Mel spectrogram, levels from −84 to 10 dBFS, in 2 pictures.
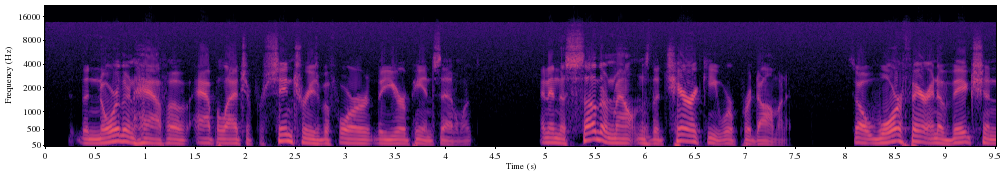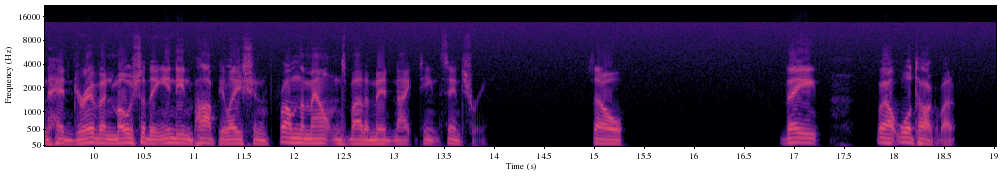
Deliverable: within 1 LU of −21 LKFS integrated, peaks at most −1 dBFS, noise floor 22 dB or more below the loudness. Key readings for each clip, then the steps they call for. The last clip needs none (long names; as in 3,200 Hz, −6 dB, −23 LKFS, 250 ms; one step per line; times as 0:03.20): share of clipped samples 0.3%; peaks flattened at −18.5 dBFS; background noise floor −50 dBFS; target noise floor −51 dBFS; integrated loudness −29.0 LKFS; sample peak −18.5 dBFS; target loudness −21.0 LKFS
→ clipped peaks rebuilt −18.5 dBFS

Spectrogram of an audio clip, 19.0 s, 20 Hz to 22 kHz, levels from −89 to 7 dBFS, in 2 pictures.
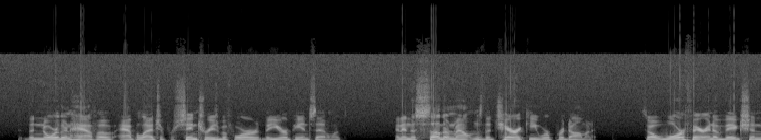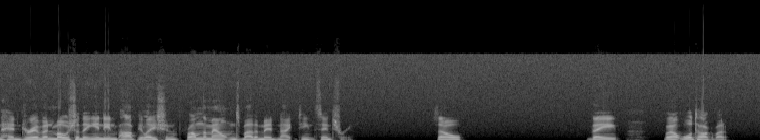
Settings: share of clipped samples 0.0%; background noise floor −50 dBFS; target noise floor −51 dBFS
→ broadband denoise 6 dB, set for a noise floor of −50 dBFS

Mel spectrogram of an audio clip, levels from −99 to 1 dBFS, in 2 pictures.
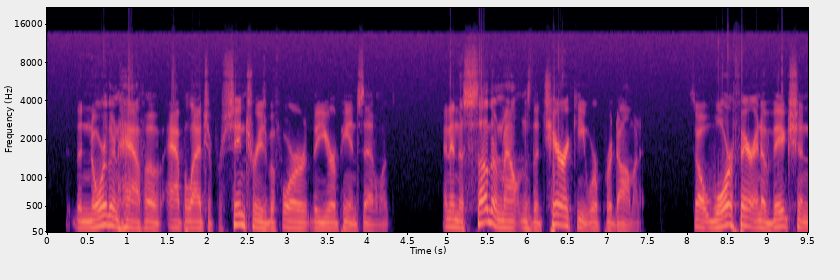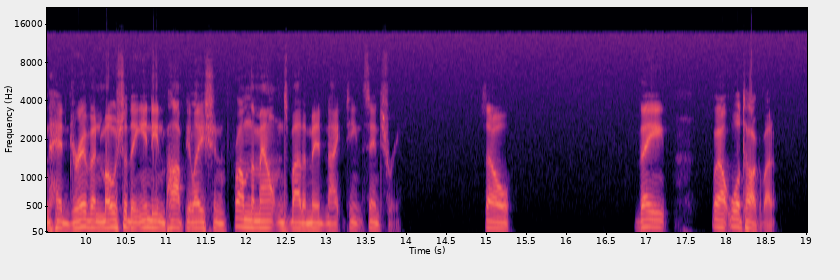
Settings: background noise floor −53 dBFS; integrated loudness −28.5 LKFS; sample peak −9.5 dBFS; target loudness −21.0 LKFS
→ level +7.5 dB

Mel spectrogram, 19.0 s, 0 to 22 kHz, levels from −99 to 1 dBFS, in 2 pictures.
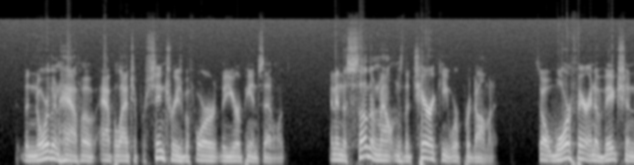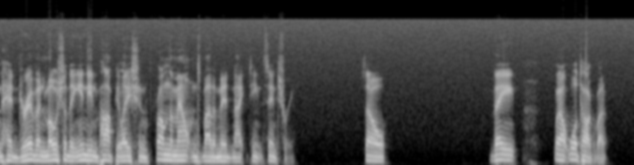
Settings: integrated loudness −21.0 LKFS; sample peak −2.0 dBFS; background noise floor −46 dBFS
